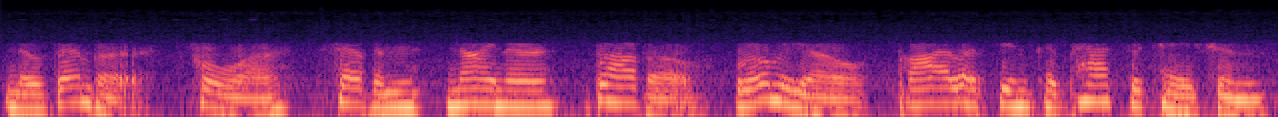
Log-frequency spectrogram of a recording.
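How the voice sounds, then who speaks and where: A synthetic automated voice reads scripted emergency announcements over aircraft radio, one word at a time. The pitch is middling, and the signal is thin and narrow with faint static behind it. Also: lively intonation, slow pace.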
